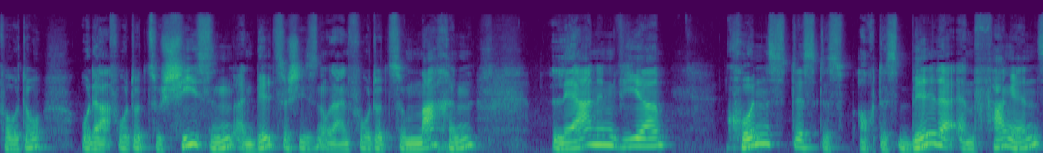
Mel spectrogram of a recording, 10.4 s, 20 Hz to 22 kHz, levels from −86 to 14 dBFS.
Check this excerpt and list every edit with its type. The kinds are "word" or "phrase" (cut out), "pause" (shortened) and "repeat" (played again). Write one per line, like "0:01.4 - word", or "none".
0:01.1 - word
0:07.3 - word
0:08.2 - word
